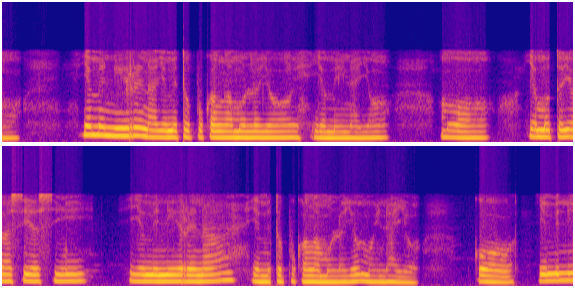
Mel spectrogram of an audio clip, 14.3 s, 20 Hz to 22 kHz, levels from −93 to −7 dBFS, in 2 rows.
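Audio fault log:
Throughout: 4-bit ADPCM compression, heavy here: gritty hiss rides every loud syllable, nothing above 5.3 kHz, and the rate fits about 44 kbps.
Throughout: sample clock jitter of a few microseconds adds a fine roughness about 40 dB down, growing on loud, bright speech and gone in pauses.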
